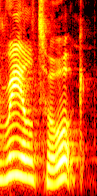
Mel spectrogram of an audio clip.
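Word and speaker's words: 'Rial Talk: It's called Real Talk. It's spelt apostrophe R-I-A-L as in mater. Real talk. It's a visual pun for an audio medium.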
